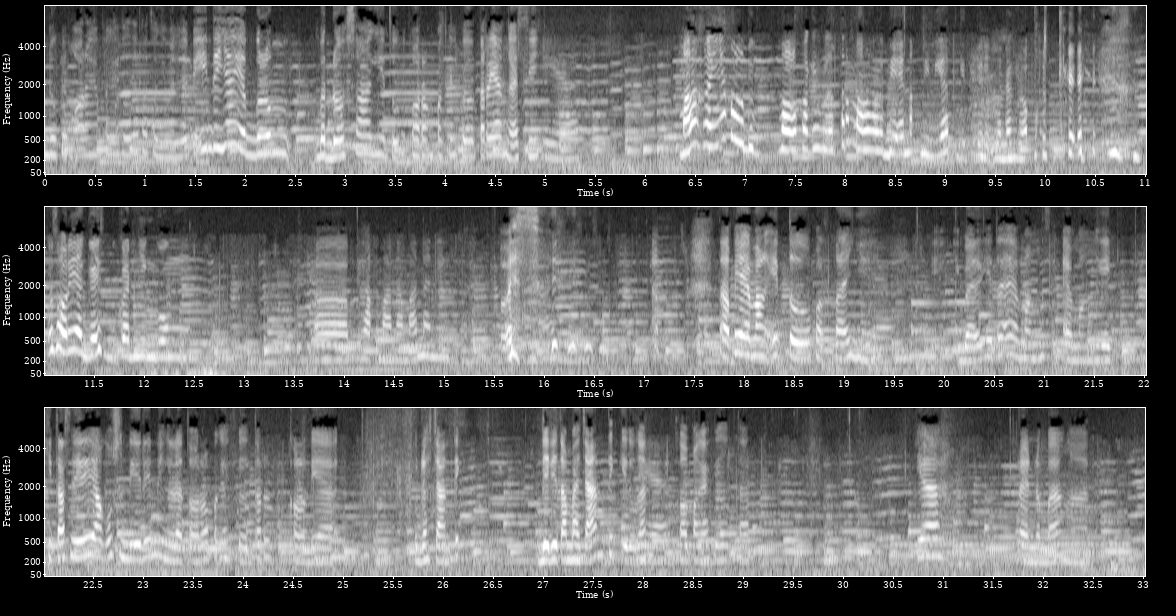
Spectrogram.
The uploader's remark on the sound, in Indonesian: Podcast ini direkam di pinggir jalan Lamtoro sambil nunggu waktu buka puasa.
